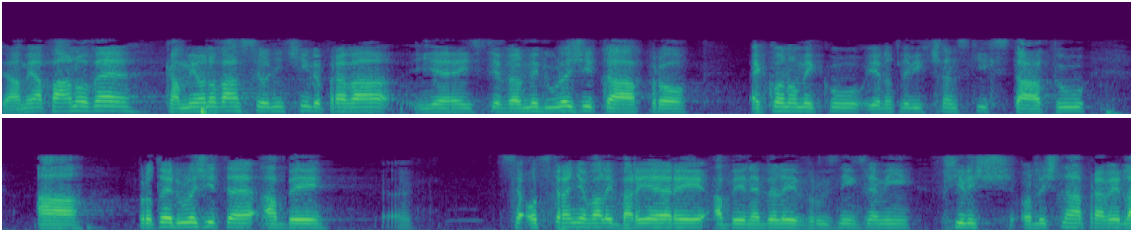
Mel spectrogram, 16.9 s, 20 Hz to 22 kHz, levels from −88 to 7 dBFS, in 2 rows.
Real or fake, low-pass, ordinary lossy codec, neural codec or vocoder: real; 5.4 kHz; AAC, 24 kbps; none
